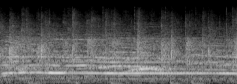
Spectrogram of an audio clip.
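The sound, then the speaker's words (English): A crowd applauds and cheers steadily for a couple of seconds for the Inner Geekdom champion, a dense wash of clapping with excited shouts and whoops running throughout. “Guys, give it up for your champion.”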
